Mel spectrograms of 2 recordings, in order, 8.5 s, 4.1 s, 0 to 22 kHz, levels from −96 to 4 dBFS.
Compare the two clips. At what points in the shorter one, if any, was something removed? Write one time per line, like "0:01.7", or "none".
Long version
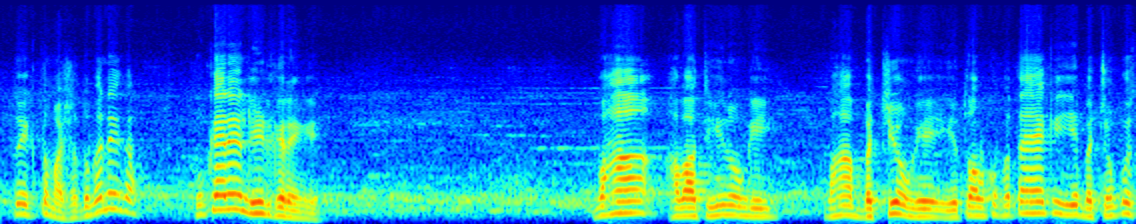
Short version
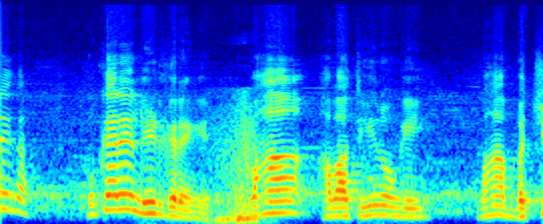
0:01.6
